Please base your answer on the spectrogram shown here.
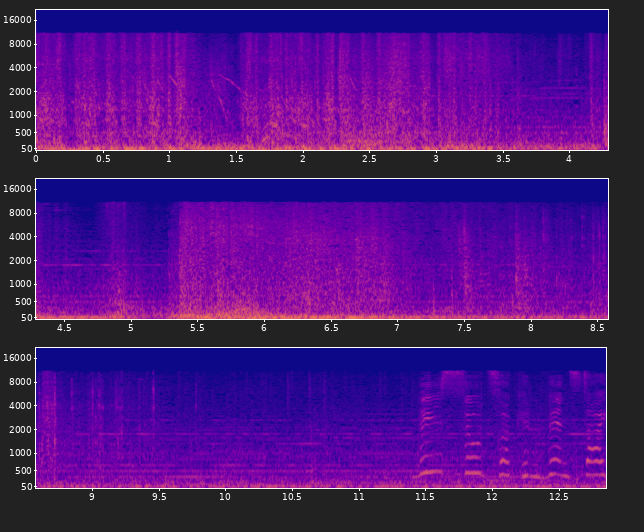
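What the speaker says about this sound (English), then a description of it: "suppressing fire" Bursts of suppressing gunfire rattle in the video game Batman: The Enemy Within, a loud dense crackle of rapid shots that swells and fades over about thirteen seconds, with no one talking.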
